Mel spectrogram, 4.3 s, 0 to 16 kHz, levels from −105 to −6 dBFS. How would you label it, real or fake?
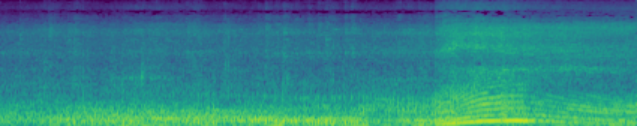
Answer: fake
